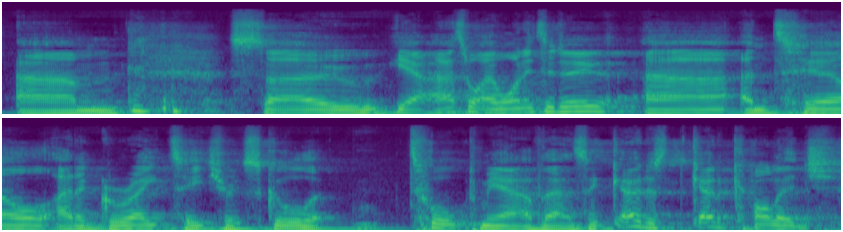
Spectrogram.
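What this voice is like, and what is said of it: South London English accent. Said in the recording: “Growing up in South London, in case you didn't spot my accent, it's not from around here.”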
